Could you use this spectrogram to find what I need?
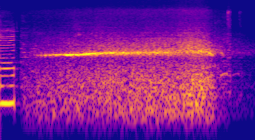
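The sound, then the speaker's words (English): A single long whistle blast, shrill and steady with a breathy, airy edge, held for about two seconds before cutting off, signalling the end of a ball game, with nothing else around it. “And the whistle.”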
